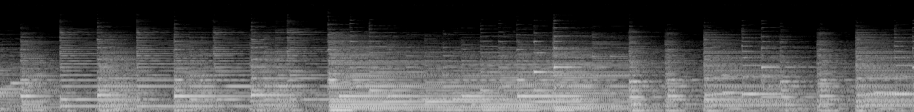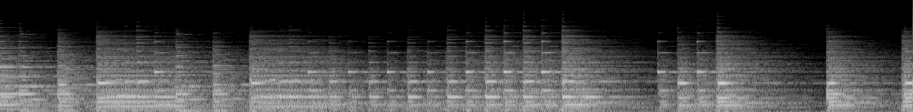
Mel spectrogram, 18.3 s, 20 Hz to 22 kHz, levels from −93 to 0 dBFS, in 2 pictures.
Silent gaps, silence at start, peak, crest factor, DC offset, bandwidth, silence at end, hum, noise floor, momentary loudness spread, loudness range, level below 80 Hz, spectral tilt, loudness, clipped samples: none; 0 s; -6 dBFS; 16 dB; under 0.1%; 8.4 kHz; 0 s; none; -44 dBFS; 10 LU; 6 LU; -40 dBFS; -7.5 dB/octave; -23 LUFS; under 0.1%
